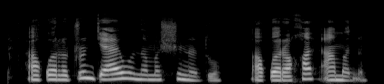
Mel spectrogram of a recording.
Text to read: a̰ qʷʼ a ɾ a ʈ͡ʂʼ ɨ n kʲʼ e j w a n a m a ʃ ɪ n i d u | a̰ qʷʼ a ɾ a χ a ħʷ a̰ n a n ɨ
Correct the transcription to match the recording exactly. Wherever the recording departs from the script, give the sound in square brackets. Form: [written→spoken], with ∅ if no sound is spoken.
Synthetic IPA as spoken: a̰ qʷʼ a ɾ a ʈ͡ʂʼ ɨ n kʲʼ [e→a] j w a n a m a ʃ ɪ n [i→a] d u | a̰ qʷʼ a ɾ a χ a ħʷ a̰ [n→m] a n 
